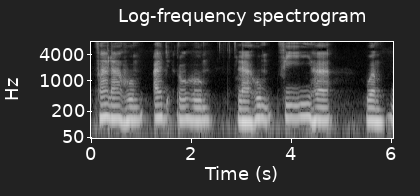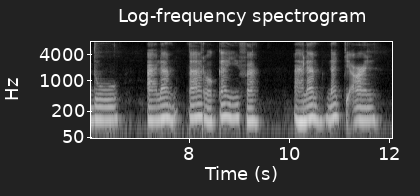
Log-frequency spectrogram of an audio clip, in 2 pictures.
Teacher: menyuarakan huruf mim dengan terang dan dengan bibir tertutup. Apabila mim sukun bertemu wau dan fa, maka membacanya harus lebih diperjelas lagi. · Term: idhar syafawi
